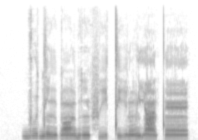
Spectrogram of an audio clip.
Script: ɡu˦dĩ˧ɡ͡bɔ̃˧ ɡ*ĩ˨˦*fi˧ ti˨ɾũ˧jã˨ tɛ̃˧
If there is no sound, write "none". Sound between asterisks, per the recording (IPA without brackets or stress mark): ĩ˧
